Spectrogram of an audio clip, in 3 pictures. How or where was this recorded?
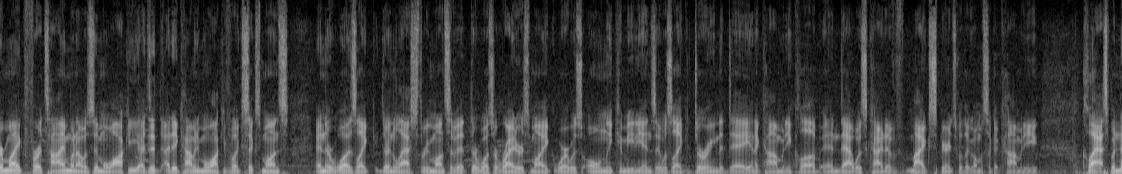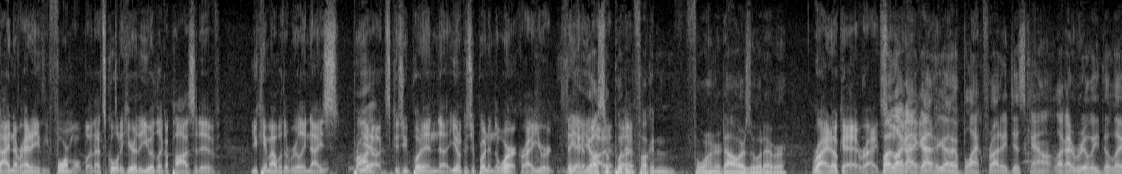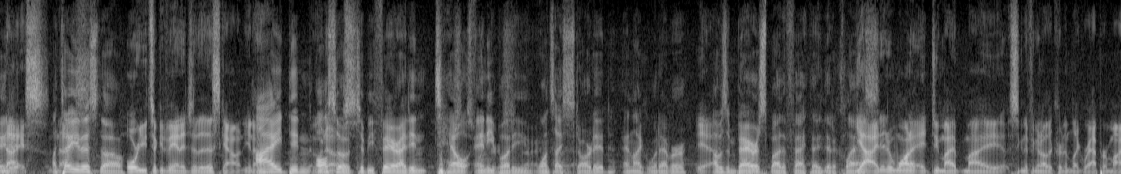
outdoors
